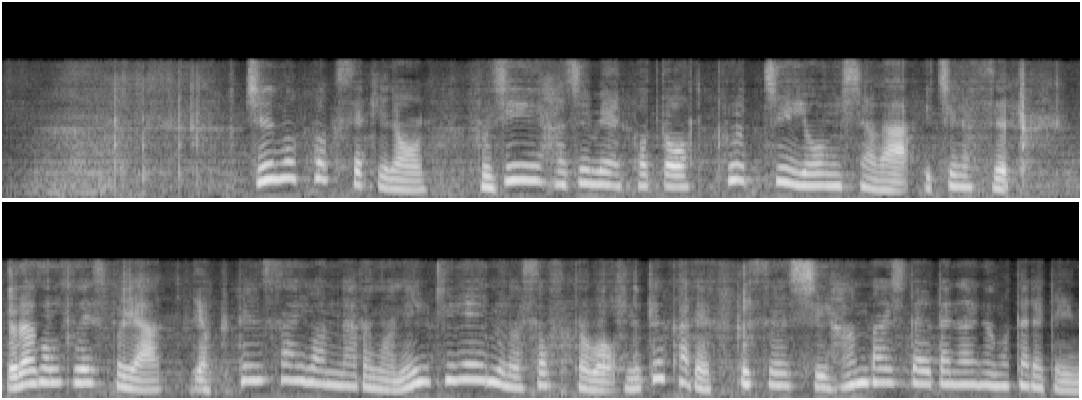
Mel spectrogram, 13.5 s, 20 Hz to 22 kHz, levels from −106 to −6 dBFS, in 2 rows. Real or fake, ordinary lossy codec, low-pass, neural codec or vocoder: fake; none; 7.2 kHz; codec, 24 kHz, 1 kbps, SNAC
